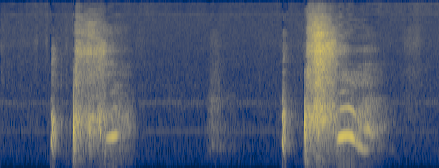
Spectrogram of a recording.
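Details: Hay fever keeping the person awake at night: two sneezes, each a sharp in-breath followed by an explosive burst; sneezing.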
